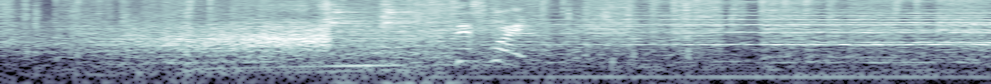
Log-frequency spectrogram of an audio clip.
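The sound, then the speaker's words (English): A car speeds along a street toward onlookers, its engine rising to a louder roar and then holding a steady drone with a brief tyre squeal, all under a man's narrating voice. “On another street, Ash and Telly see a car speeding towards them.”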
